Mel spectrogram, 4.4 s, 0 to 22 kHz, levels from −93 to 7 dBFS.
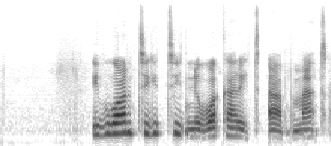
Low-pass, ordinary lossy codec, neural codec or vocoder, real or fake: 19.8 kHz; none; autoencoder, 48 kHz, 128 numbers a frame, DAC-VAE, trained on Japanese speech; fake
